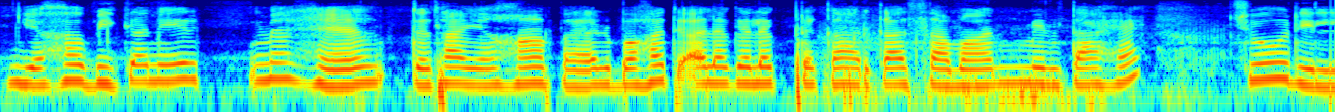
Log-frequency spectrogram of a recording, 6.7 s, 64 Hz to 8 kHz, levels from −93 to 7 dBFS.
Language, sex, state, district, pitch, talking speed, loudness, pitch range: Hindi, female, Rajasthan, Bikaner, 220 Hz, 150 wpm, -17 LUFS, 210-240 Hz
